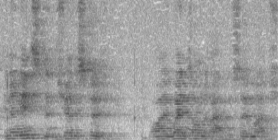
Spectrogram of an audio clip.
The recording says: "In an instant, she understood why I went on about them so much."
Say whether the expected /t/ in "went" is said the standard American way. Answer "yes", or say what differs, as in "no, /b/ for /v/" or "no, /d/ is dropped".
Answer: yes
